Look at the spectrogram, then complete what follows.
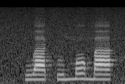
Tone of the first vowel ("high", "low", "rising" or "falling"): low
